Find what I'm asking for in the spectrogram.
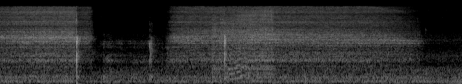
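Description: A long, steady airy hiss of a mouth-to-lung draw on a Dead Rabbit SQ RDA vape, close and continuous for about four seconds, with no talking.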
